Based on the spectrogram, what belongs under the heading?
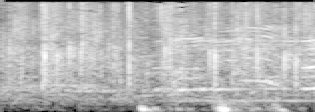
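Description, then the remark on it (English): An audience claps and shouts together during a sermon in a dense, lively wash of crowd noise, with a few heavier low thumps breaking through, sustained throughout. “Oh, you don't have to clap. You don't have to shout, because I've been through the loneliness.”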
